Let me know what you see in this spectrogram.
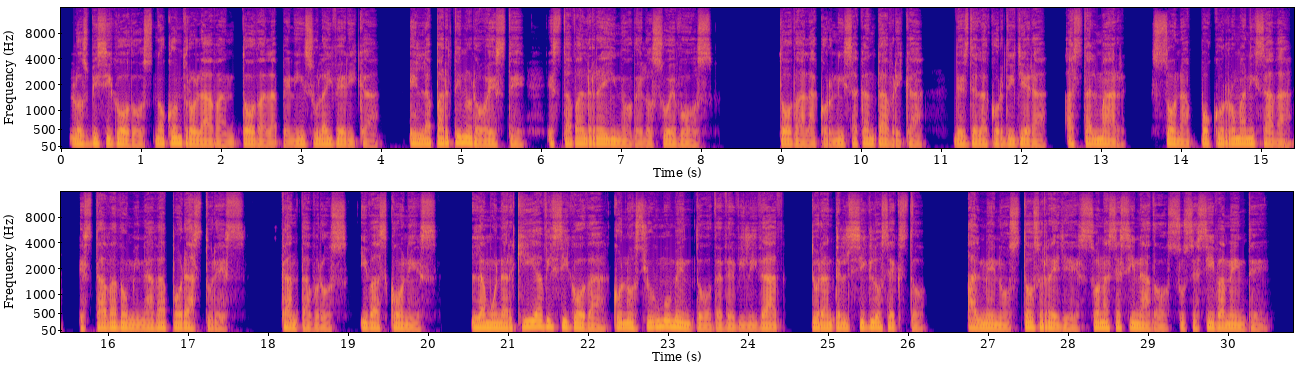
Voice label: colombian voiceover locutor colombiano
